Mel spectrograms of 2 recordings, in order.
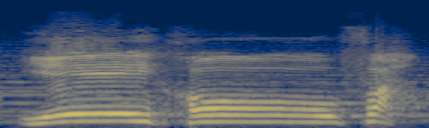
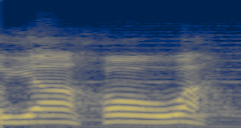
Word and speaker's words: YHWH: Nah, jadi membacanya ada 2 tradisi, 2 kebiasaan. Ya, 2 kebiasaan. Gereja Purba dahulu kala 2000 tahun yang lalu terbiasa membaca YHWH ini dengan Yehovah, atau Yahowah. Kalau bahasa Bataknya Jehovah. Ya. Kemudian versi Yahudi membacanya Yahweh.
